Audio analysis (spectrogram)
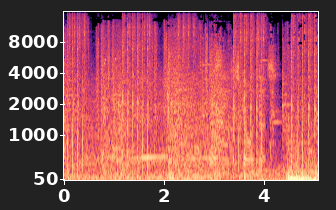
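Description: Gunfire from the Fallout 4 video game: dense repeated weapon shots over a busy game soundtrack, with a heavier, louder impact near the end.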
